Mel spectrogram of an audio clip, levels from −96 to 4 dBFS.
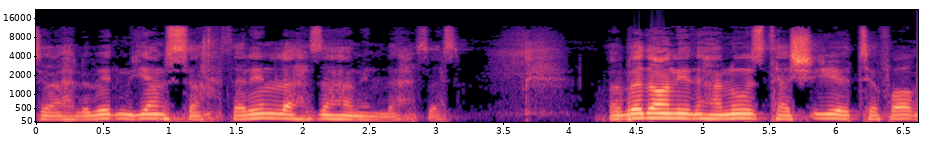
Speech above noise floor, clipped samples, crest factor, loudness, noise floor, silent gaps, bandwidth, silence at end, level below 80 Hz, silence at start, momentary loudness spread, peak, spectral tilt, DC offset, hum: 25 dB; under 0.1%; 16 dB; -14 LUFS; -40 dBFS; none; 12.5 kHz; 0 s; -50 dBFS; 0 s; 20 LU; 0 dBFS; -5.5 dB/octave; under 0.1%; none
